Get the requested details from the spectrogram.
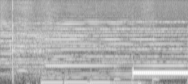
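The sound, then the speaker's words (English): A phone line connects with a low hum, then a steady outgoing ringback tone begins and holds through the end, fairly clear, with no voices. “Phone's ringing.”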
